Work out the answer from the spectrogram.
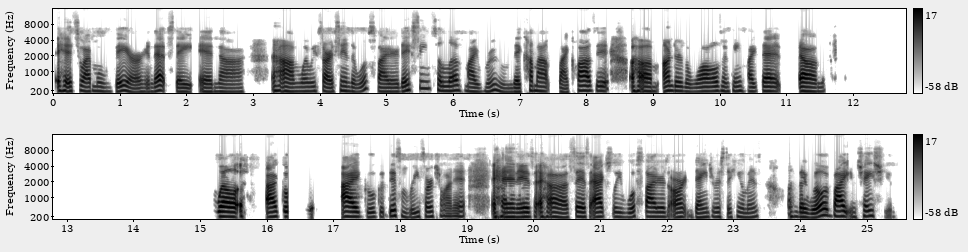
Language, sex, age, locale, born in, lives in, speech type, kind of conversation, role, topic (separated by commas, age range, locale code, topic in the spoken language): English, female, 45-49, en-US, United States, United States, conversation, unstructured, none, What is the most surprising animal encounter you have ever had?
